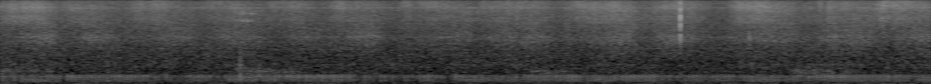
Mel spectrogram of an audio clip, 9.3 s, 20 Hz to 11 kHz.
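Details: Elder female tabby cat Maca, born 2000 and once a rescued abandoned kitten, purring while cuddled in her soft winter coat; a steady low rumbling purr runs throughout, with faint rustling of fur and handling above it.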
